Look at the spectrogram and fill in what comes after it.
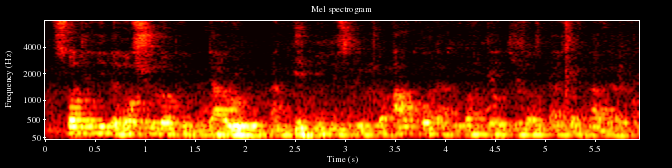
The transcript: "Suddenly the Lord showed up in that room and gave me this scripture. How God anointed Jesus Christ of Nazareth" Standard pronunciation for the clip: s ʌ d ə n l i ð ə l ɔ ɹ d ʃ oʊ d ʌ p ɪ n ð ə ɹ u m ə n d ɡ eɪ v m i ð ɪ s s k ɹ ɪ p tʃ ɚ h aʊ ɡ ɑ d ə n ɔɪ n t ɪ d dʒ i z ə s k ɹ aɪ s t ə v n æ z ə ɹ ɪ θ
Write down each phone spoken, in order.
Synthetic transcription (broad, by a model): s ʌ d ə n l i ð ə l ɔ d ʃ oʊ d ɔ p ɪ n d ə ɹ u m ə n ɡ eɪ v m i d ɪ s s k ɹ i p tʃ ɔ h aʊ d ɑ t ə n ɔɪ n t ɪ d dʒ i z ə s k ɹ aɪ s t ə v n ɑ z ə ɹ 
